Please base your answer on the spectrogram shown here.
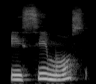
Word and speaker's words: hicimos: So it's hice, hiciste, hizo, hicimos, hicieron. So you don't pronounce the H.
